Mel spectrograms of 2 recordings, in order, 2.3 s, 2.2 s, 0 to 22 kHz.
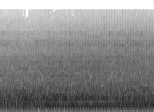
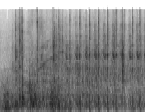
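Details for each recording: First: Honda-powered Billy Goat at about 21–22°F, running after a choke adjustment got it started: even, steady engine drone holding constant speed under load with no misses or knocks; running properly. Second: Honda-powered Billy Goat, cold start at about 12°F: sputters into life, then uneven, weakening firing pulses fade toward stalling; cold engine starving because the choke flap won't stay closed unless held.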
